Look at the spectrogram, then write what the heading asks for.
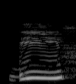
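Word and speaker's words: dief: ee membacakan sebuah e kata Ya siap di Div artinya pencuri Bagaimana cara tulisannya Siapa yang tahu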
